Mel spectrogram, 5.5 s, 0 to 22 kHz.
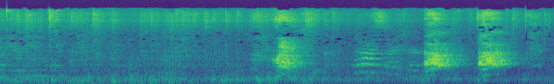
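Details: Household with foster dogs, 8-year-old Pomeranian Kirby and 8-week-old Golden Retriever mix pups: a lone yap, a softer tonal yelp, then two loud sharp barks half a second apart over low background murmur.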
